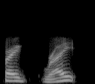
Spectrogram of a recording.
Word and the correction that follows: Frank Reich: Frank Reich. – Reich. – Frank Reich. – Sorry. – Yeah. – Like Heidenreich.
